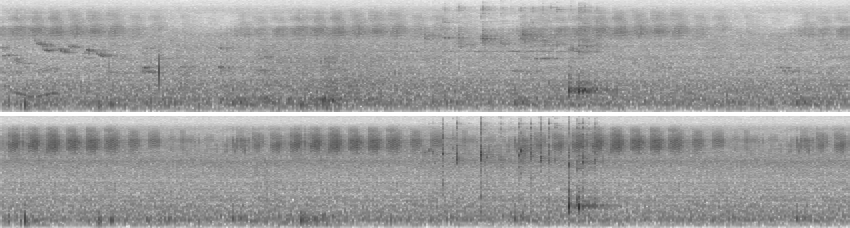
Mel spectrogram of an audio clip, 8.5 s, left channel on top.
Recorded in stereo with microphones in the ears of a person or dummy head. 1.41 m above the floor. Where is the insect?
40° right (ahead or behind), 1.5 m.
